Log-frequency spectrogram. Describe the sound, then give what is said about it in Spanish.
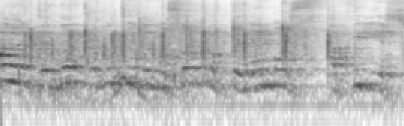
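An audience applauds God, clapping in a steady, dense patter while many voices call out and cheer over it, the clapping and shouting blending into one continuous, fairly loud burst of praise. “¿Cuánto le regalan a él un aplauso?”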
